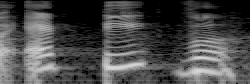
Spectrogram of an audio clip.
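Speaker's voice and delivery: Active slowly in three beats, एक - टी - व; syllable by syllable. Shown as a demonstration. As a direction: separate each part of active, ending on a lone व. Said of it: "तीन syllable वाले होते हैं".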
